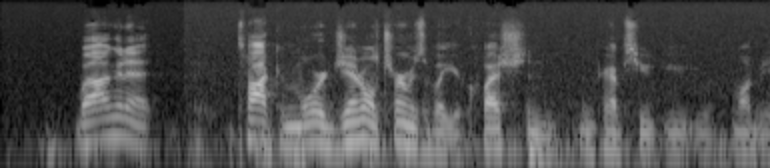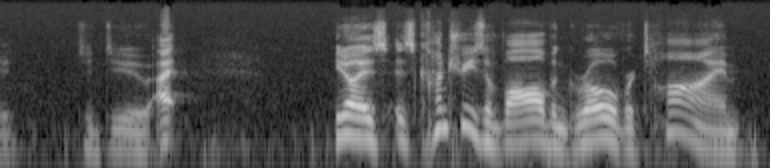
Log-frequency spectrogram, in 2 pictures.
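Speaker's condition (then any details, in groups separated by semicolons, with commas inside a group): No condition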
